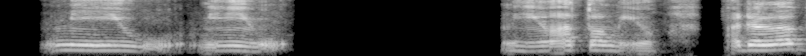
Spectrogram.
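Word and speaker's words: μ: Selanjutnya fungsi keangkotan ini disimbolkan dengan ini nih cara bacanya miu miu miu atau miu adalah grafik atau rumus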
